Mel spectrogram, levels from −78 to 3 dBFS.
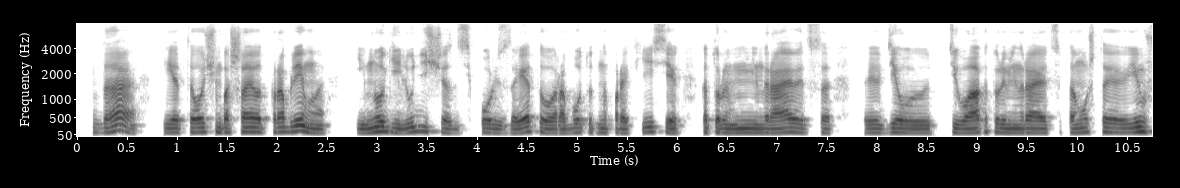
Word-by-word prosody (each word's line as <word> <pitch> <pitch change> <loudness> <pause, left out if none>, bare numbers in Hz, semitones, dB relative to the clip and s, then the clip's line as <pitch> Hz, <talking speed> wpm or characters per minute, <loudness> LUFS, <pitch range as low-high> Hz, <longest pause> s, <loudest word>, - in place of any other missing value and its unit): да, 115 0 +1 0.2
и 110 - -4
это 110 +1 +1
очень 120 +1 +1
большая 120 +1 +3
вот 120 - +1
проблема, 120 -5 +2 0.2
и 105 - -2
многие 120 +1 +3
люди 125 +6 -1
щас 125 -6 -3
до 95 - -10
сих 95 - -12
пор 110 -2 0
из-за 100 0 -3
этого 115 -2 +3
работают 105 +2 -3
на 110 0 -3
профессиях, 110 +2 -2 0.2
которые 110 -3 0
им 105 +1 +2
не 105 - +1
нравятся, 105 0 +1 0.3
э, 105 0 -1
делают 100 -1 0
дела 105 0 +4
которые 115 -3 -2
не 105 - +1
нравятся 105 -1 +1
потому 110 +2 -1
что 120 +1 -5
им 115 +2 +2
в 125 - -10
110 Hz, 185 wpm, -24 LUFS, 105-120 Hz, 0.3 s, дела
